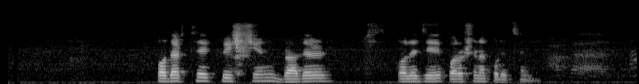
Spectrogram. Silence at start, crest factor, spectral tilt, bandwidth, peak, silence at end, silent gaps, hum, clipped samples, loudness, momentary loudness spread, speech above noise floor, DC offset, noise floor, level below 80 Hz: 1.6 s; 24 dB; -4.5 dB/octave; 7.6 kHz; -6 dBFS; 0.35 s; none; none; under 0.1%; -26 LUFS; 24 LU; 32 dB; under 0.1%; -58 dBFS; -66 dBFS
